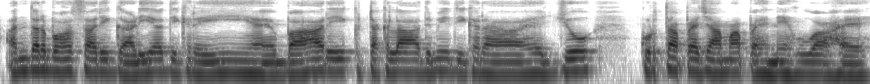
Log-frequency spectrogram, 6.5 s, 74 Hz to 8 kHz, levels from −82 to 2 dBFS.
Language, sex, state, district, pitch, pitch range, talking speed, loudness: Hindi, male, Punjab, Kapurthala, 140 Hz, 130-150 Hz, 185 wpm, -18 LUFS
